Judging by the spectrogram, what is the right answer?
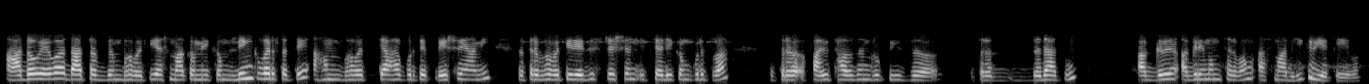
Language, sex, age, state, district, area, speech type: Sanskrit, female, 18-30, Maharashtra, Beed, rural, conversation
